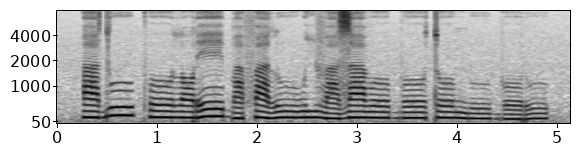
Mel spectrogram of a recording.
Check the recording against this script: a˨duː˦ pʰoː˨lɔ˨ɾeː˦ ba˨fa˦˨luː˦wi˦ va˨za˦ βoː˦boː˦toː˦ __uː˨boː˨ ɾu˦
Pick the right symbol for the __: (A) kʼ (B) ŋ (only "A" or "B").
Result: B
